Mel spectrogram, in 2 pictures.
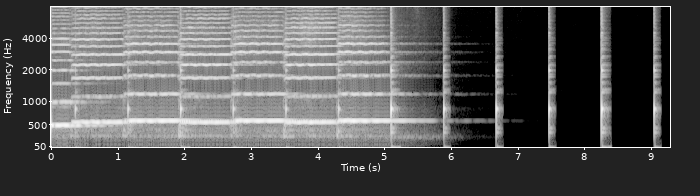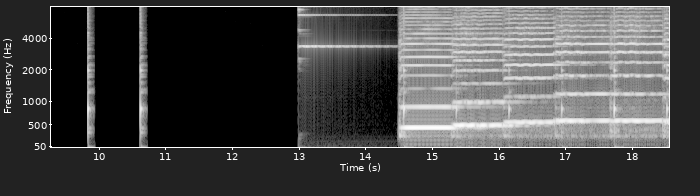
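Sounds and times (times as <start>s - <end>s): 
violin imitation playing on the A string: 0.0s - 5.9s, 14.5s - 18.5s.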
